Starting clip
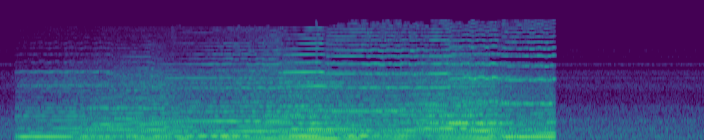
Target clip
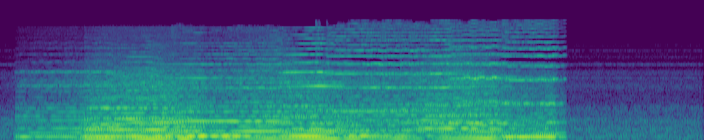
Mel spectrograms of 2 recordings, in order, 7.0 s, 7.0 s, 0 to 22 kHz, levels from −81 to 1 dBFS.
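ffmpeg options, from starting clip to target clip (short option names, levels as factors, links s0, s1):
-filter_complex "[0:a]asettb=1/sr,asplit=3[s0][s1][s2];[s0]atrim=end=0.844[s3];[s1]atrim=start=0.84:end=2.04,asetpts=PTS-STARTPTS,afade=t=in:d=0.004:c=qsin,afade=t=out:st=1.196:d=0.004:c=qsin,acontrast=57[s4];[s2]atrim=start=2.036[s5];[s3][s4]acrossfade=d=0.004:c1=hsin:c2=qsin[s6];[s6][s5]acrossfade=d=0.004:c1=qsin:c2=hsin,aecho=1:1:29.15|107.9:0.562|0.355,volume=1.78"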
